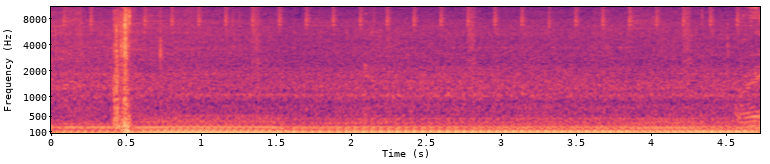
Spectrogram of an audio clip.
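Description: A repaired Kia or Hyundai car starts with a sharp crank burst, then settles into a steady, close engine idle with a faint ticking rhythm.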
